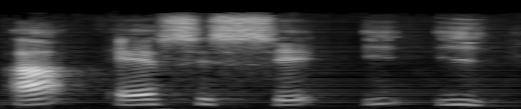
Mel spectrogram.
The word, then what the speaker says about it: ASCII: Se escreve A-S-C-I-I, mas se pronuncia ASCII.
